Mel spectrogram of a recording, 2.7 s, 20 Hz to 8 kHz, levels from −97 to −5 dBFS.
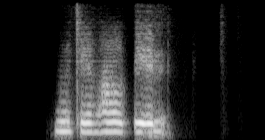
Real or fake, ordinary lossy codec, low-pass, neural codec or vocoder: fake; Opus, 64 kbps; 7.2 kHz; codec, 44.1 kHz, 0.9 kbps, DAC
